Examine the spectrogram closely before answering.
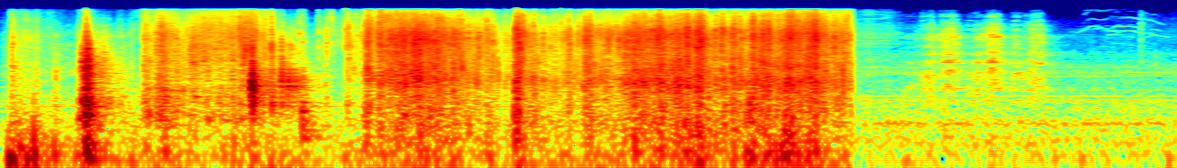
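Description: A few sharp knocks, then a plastic bag of naan crinkling and rustling as it is handled and opened; the crinkling cuts off suddenly about two-thirds of the way in.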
